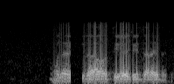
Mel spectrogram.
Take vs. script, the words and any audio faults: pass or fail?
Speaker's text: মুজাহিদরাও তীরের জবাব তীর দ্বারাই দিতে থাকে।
fail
